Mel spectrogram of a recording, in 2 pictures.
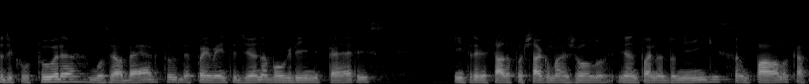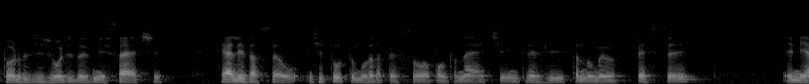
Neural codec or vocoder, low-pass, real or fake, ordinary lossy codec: none; 7.2 kHz; real; none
